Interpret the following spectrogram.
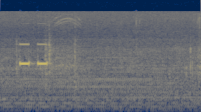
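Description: Two short high beeps in quick succession from a handheld infrared thermometer as it takes a reading of a refrigerant pipe's temperature.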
